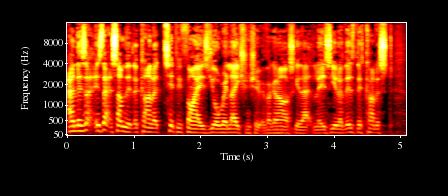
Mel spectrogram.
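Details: Adult male speaker, radio interview; normal speech.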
